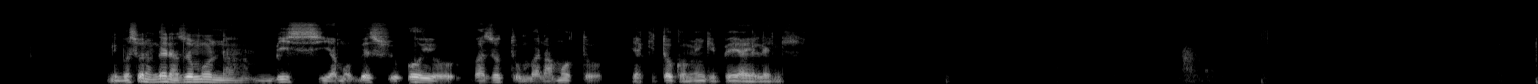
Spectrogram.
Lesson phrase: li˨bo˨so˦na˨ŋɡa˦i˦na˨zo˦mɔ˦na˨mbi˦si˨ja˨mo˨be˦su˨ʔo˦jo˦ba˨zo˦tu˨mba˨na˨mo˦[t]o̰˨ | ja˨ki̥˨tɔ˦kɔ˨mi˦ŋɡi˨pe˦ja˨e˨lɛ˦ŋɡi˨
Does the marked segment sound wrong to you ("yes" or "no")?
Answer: no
